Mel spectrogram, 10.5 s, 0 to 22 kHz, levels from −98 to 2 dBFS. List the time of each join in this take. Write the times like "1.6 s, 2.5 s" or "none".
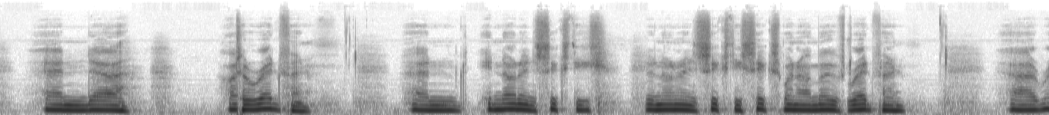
2.3 s, 4.6 s, 6.5 s, 8.5 s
